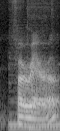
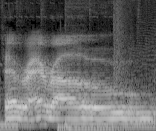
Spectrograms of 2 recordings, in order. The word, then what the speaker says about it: Ferrero: Ferrero. Ferrero. Very, very famous here as well. Nutella. Nutella brand. We pronounce it Ferrero.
